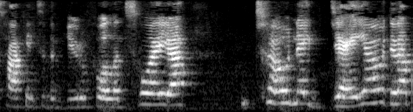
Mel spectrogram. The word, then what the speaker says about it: Tonedo: So, for those who are just joining, today we are talking to the beautiful Latoya Tonedo. Did I pronounce it right? Tonedo, yeah. Tonedo.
